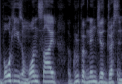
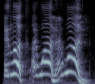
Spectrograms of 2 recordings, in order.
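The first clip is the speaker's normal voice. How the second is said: much higher, louder gleeful yell; 8 dB louder, slower than usual. A narrator's reading. Deadpool jumping up and down, yelling much higher that he won. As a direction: shout the win like an overjoyed kid. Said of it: "yelling that over and over".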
